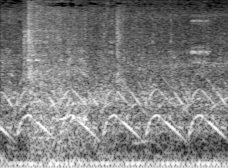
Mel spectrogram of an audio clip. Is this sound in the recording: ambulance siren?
yes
